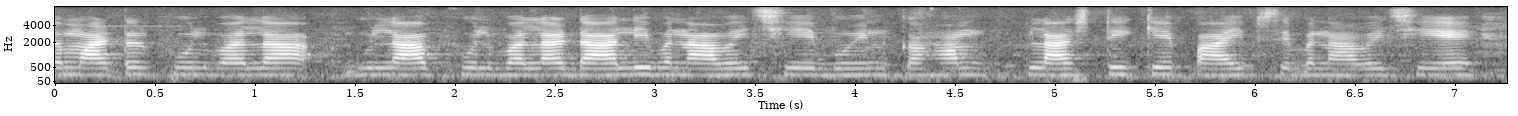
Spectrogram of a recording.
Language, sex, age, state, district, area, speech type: Maithili, female, 18-30, Bihar, Muzaffarpur, rural, spontaneous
